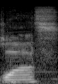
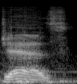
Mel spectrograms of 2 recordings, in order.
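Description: First: The name ends in a hissing s sound. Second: The name ends in a buzzing z sound. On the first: The speaker calls it wrong. "not Jazz" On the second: The speaker calls it right. "It's Jazz"

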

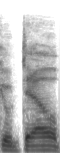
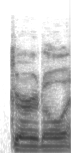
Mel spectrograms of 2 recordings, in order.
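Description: First: The first vowel is a plain English o. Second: The first vowel is a rounded umlaut sound. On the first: The speaker calls it wrong. "I always call him Godel" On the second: The speaker calls it right. "but it's actually Godel"

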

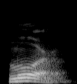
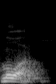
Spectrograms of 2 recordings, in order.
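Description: First: It is said with the final R pronounced. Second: It is said in a Boston accent, R dropped.

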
